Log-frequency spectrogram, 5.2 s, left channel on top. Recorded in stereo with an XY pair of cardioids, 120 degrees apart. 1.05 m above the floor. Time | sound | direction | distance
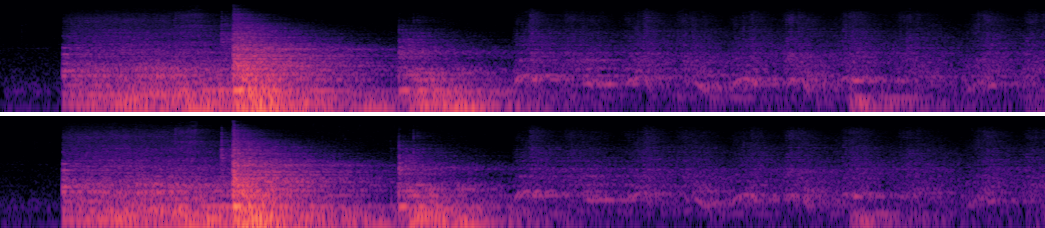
0.3 | a sliding door | 40° right | 0.7 m
2.6 | scissors | 15° left | 0.9 m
